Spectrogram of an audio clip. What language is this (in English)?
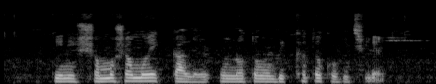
Bangla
